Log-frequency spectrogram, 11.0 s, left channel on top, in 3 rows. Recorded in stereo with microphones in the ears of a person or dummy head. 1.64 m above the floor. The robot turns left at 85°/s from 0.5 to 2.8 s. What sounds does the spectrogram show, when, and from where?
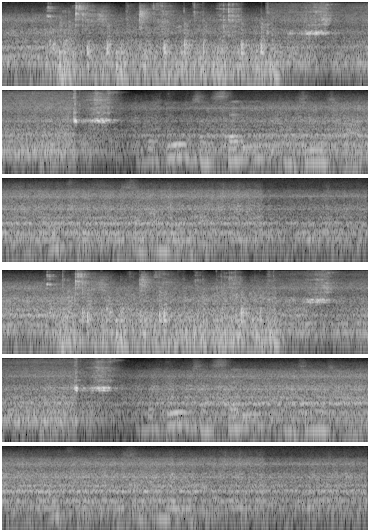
0.5 s chewing: 40° right (ahead or behind), 2.5 m; by 2.4 s 55° left (ahead or behind), 2.5 m
2.6 s cutlery clinking: 75° left (ahead or behind), 5 m; by 4.8 s 80° left, 5 m
5.0 s a man speaking: 5° left (ahead or behind), 1.5 m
